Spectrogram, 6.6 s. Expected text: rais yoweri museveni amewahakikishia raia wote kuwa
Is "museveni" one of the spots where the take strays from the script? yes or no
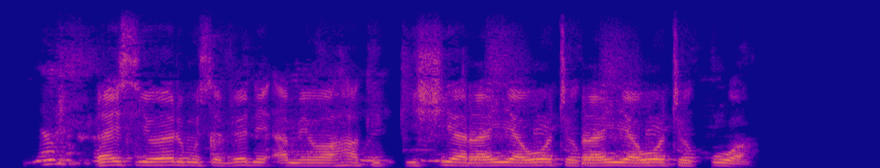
no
